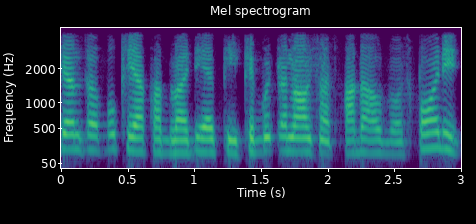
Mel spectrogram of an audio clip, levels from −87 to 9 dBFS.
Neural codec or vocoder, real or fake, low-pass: codec, 16 kHz, 0.5 kbps, X-Codec, HuBERT features, trained on general audio; fake; 3.6 kHz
